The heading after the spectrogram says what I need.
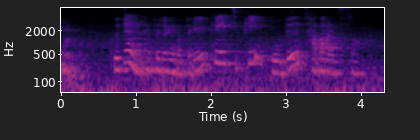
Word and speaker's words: Node.js: 흔히 노드라고 읽어.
